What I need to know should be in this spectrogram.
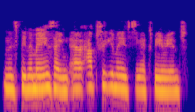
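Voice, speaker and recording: A man's voice: high voice, little pitch movement, fast talker, a little mellow, no room sound, dull audio. A man with a Geordie accent, a hypnotherapist guest chatting emphatically in a podcast interview over a remote call. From northeast England.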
